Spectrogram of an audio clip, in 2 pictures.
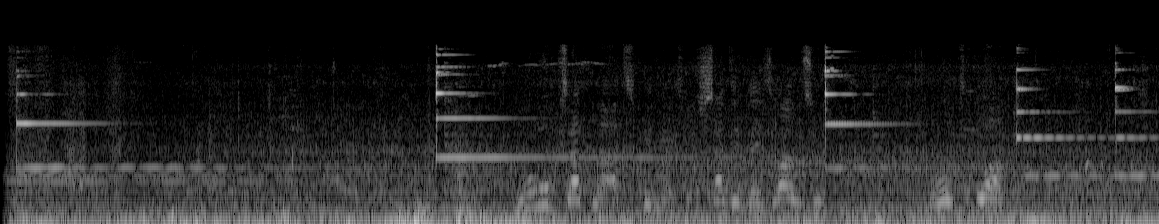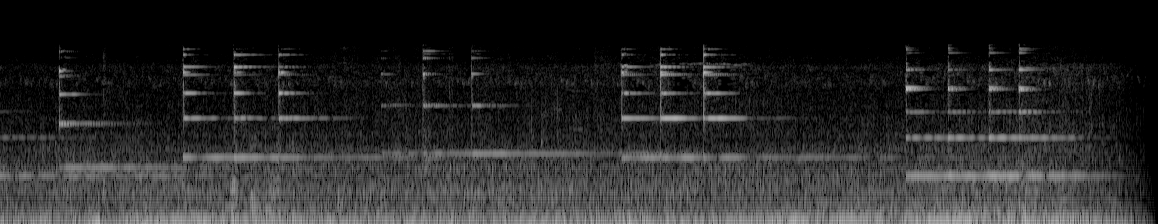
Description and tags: Baltic market place
Recorded using portable digital recorder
